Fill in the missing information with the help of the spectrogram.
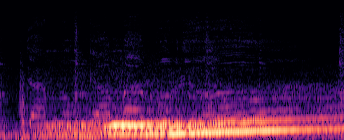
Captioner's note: putaran mesin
